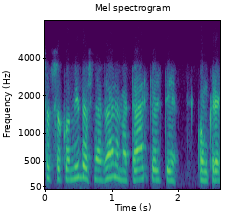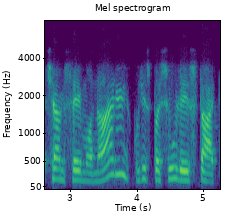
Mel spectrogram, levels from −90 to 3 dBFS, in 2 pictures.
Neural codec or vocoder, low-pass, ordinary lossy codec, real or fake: none; 7.2 kHz; Opus, 32 kbps; real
